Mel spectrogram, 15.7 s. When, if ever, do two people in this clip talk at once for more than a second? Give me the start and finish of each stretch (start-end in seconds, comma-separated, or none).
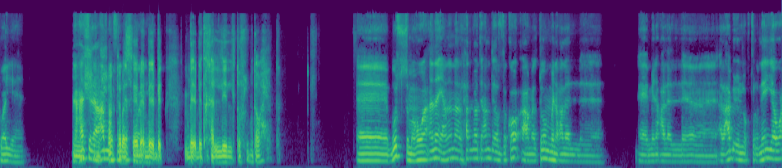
1.5-3.1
